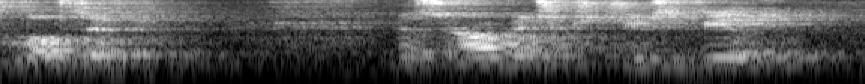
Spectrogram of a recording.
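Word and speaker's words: Iosif Vissarionovich Dzhugashvili: try to say this, Losif Vissarionovich Desugushvili. Why change it? What? Where did you hear that? It's common knowledge. Please answer. Well, first you pronounce it wrong. It's Losif Vissarionovich Desugushvili.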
